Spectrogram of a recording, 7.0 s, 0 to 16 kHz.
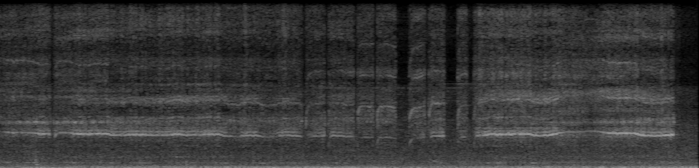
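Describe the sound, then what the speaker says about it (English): A small RC4WD WARN winch on an RC vehicle pulls it up an incline, giving a continuous close mechanical whine and grinding hum with faint clicks, outdoors over steady background noise. "Oh, I love using a winch."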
